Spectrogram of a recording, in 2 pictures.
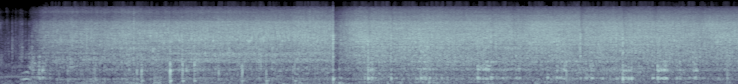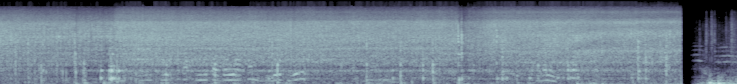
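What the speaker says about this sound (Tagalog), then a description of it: "gigisahin na natin yung bawang para sa ating sopa" Steady, loud sizzling of garlic sautéing in a hot pan for soup, with occasional stirring scrapes and clinks, continuous until an abrupt stop.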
